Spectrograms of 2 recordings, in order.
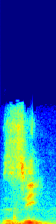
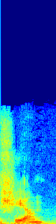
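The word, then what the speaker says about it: Xi'an: is a point where it says XI and it in the parenthetical right next to it is is pronounced Z wow Chris always says Shion I've seen Chris say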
